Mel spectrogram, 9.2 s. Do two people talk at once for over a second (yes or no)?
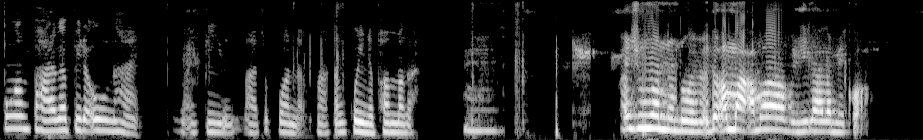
no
